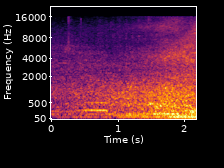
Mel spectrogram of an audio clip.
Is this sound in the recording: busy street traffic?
yes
